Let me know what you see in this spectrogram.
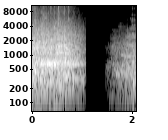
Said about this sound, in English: you can hear the crowd baying for a Ryan Leonard goal there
